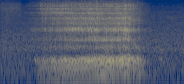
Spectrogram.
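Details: Man snoring: a single loud, rasping snore lasting about a second on the in-breath, with a harsh fluttering quality.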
